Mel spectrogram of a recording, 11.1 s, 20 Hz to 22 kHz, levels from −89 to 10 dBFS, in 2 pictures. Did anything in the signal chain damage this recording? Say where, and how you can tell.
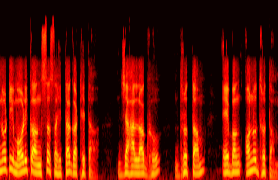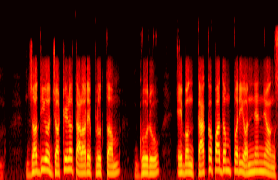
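Yes, across the whole speech clip the top end sounds thin and unstable, with treble flickering in and out and a gritty, grainy noise riding on the voice, plus aliasing. That pattern places the damage at the codec stage, likely Bluetooth SBC compression at a small bit pool. The upper sub-bands get too few bits to stay present, and the coarse quantising of the rest leaves the grit, which fits a low bitrate of about 80 kbps.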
